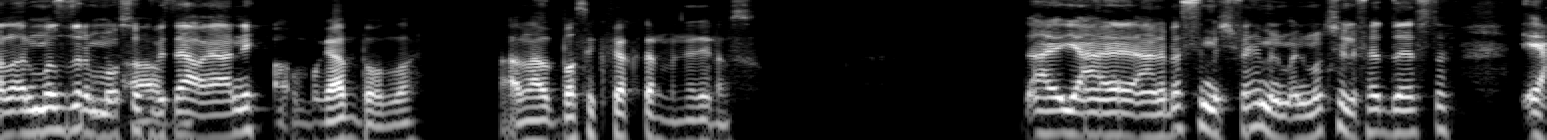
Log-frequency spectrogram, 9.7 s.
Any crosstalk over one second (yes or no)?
no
